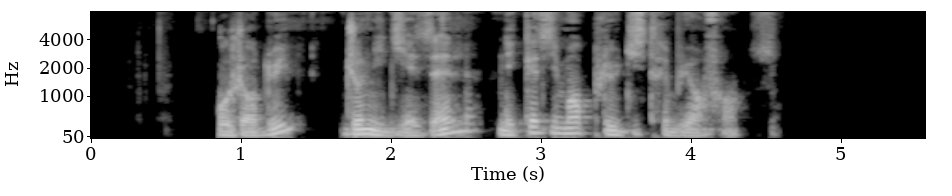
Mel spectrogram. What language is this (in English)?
French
